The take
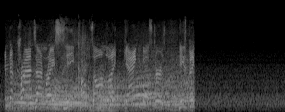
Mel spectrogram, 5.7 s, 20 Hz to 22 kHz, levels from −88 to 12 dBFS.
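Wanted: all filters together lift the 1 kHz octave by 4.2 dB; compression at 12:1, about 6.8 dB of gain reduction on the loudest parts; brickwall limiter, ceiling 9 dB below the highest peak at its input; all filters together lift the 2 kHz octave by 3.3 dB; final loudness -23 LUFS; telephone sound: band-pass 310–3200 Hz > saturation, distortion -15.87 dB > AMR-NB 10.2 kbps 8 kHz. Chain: peaking EQ 1 kHz +4.5 dB; peaking EQ 2 kHz +3.5 dB; compression 12:1, threshold -30 dBFS; peak limiter -29.5 dBFS; band-pass 310–3200 Hz; saturation -34.5 dBFS; trim +19.5 dB; AMR-NB 10.2 kbps 8 kHz

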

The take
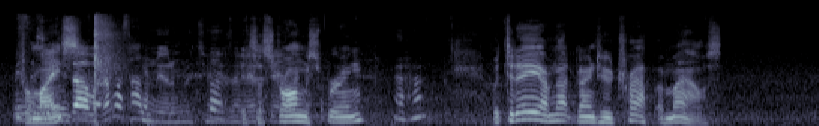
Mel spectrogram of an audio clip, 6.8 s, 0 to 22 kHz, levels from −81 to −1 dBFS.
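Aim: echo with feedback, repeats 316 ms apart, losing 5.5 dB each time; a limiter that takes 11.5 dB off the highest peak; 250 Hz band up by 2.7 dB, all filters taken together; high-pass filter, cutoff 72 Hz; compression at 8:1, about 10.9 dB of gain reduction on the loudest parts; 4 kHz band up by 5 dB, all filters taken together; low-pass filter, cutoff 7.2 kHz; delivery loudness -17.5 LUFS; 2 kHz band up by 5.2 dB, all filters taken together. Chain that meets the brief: high-pass 72 Hz; low-pass 7.2 kHz; peaking EQ 250 Hz +3.5 dB; peaking EQ 2 kHz +5 dB; peaking EQ 4 kHz +5.5 dB; compression 8:1, threshold -31 dBFS; peak limiter -29 dBFS; feedback delay 316 ms, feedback 53%, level -5.5 dB; trim +21 dB

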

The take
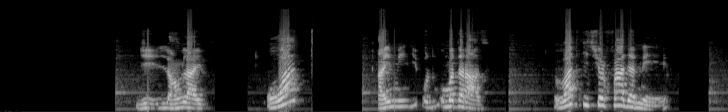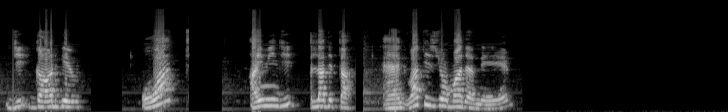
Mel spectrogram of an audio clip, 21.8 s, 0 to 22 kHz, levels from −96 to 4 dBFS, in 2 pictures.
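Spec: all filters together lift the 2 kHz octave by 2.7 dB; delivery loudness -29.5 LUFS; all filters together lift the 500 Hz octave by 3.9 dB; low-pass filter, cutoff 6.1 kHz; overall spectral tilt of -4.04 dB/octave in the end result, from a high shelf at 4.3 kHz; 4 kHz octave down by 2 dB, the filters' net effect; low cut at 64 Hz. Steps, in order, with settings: high-pass 64 Hz; low-pass 6.1 kHz; peaking EQ 500 Hz +4.5 dB; peaking EQ 2 kHz +4 dB; peaking EQ 4 kHz -6.5 dB; treble shelf 4.3 kHz +4 dB; trim -8 dB

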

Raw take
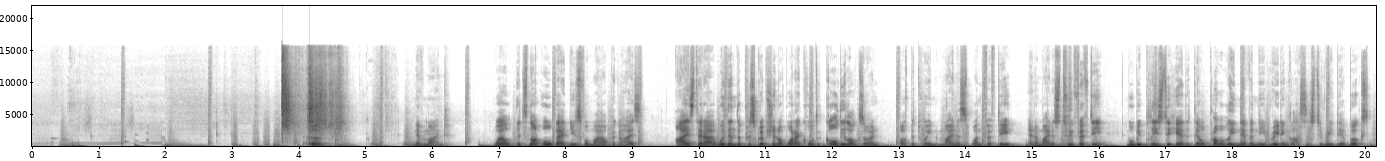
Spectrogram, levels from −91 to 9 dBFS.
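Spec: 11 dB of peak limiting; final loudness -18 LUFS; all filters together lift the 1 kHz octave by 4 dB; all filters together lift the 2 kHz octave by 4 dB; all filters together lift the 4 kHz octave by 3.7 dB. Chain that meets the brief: peaking EQ 1 kHz +4 dB; peaking EQ 2 kHz +3 dB; peaking EQ 4 kHz +3.5 dB; trim +5.5 dB; peak limiter -4 dBFS

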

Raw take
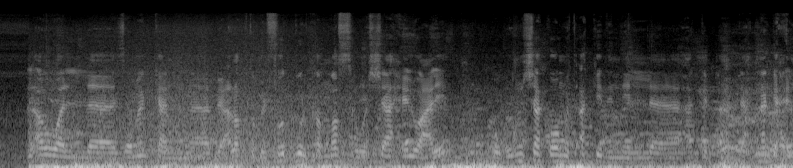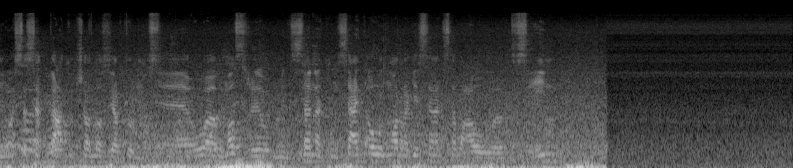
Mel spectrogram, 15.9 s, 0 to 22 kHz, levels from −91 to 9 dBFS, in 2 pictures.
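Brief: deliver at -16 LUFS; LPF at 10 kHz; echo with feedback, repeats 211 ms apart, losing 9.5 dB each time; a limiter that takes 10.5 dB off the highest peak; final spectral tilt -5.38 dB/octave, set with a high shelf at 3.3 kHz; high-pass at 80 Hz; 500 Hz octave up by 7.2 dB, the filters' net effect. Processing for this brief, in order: high-pass 80 Hz; low-pass 10 kHz; peaking EQ 500 Hz +8.5 dB; treble shelf 3.3 kHz +7.5 dB; peak limiter -16 dBFS; feedback delay 211 ms, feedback 33%, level -9.5 dB; trim +10.5 dB

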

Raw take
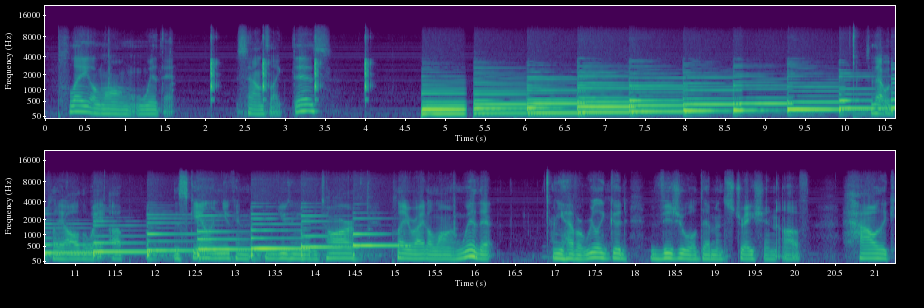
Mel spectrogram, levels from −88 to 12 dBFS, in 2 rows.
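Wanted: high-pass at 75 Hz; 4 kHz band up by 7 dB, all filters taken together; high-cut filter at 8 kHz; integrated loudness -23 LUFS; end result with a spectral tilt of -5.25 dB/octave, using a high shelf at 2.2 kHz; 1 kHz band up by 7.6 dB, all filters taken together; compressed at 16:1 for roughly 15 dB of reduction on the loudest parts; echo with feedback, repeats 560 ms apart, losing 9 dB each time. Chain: high-pass 75 Hz; low-pass 8 kHz; peaking EQ 1 kHz +7.5 dB; treble shelf 2.2 kHz +6 dB; peaking EQ 4 kHz +3.5 dB; compression 16:1, threshold -22 dBFS; feedback delay 560 ms, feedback 35%, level -9 dB; trim +3.5 dB

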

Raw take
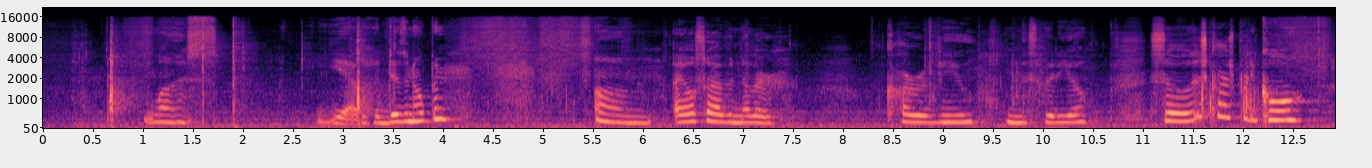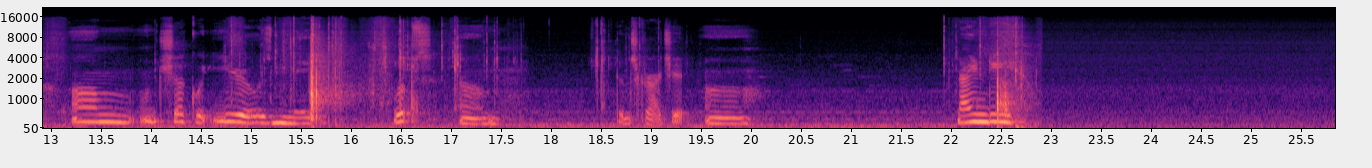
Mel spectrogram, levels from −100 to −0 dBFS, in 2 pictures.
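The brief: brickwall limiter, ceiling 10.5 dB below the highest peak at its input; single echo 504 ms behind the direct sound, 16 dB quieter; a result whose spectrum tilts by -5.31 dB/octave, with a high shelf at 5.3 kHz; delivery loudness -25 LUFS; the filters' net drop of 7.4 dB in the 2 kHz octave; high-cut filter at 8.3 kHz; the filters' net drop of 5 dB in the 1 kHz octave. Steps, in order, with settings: low-pass 8.3 kHz; peaking EQ 1 kHz -4.5 dB; peaking EQ 2 kHz -9 dB; treble shelf 5.3 kHz +6.5 dB; peak limiter -19 dBFS; delay 504 ms -16 dB; trim +6 dB

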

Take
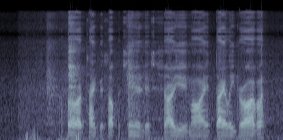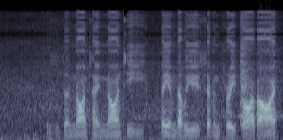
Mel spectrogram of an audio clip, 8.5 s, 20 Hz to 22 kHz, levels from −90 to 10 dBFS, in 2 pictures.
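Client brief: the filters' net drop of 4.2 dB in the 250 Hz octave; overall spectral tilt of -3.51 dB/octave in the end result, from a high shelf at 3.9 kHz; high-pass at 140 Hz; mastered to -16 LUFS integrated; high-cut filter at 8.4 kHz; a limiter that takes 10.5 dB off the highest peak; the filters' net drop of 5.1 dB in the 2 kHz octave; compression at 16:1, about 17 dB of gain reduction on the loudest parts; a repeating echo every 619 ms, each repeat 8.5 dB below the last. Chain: high-pass 140 Hz; low-pass 8.4 kHz; peaking EQ 250 Hz -5 dB; peaking EQ 2 kHz -4.5 dB; treble shelf 3.9 kHz -9 dB; compression 16:1, threshold -35 dBFS; peak limiter -29 dBFS; feedback delay 619 ms, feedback 38%, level -8.5 dB; trim +26.5 dB

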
